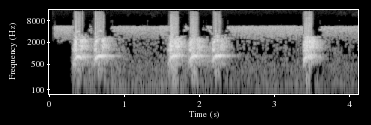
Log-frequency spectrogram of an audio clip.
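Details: Puppy barking: six short, sharp yaps in uneven bursts of two and three, then a single bark after a pause, over a steady high electrical hum.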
